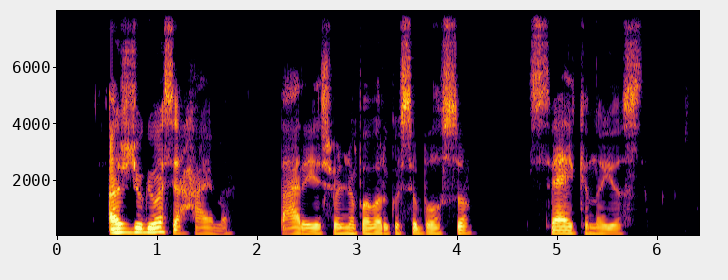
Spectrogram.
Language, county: Lithuanian, Šiauliai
